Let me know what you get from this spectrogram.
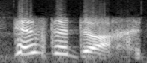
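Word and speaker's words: Hisdadukh: Duk is the word, Persian word for daughter. You know, like Bach. You know, we have to spit to say is that okay? Bach. All right. like Well, Bach is Duk. So Histaduk. I got to get a Jewish computer reader then.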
